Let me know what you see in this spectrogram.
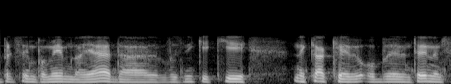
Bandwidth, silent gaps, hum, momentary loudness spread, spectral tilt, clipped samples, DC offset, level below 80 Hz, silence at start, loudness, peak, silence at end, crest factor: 3.9 kHz; none; none; 10 LU; -9.5 dB/octave; under 0.1%; under 0.1%; -60 dBFS; 0 s; -19 LUFS; -4 dBFS; 0 s; 16 dB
